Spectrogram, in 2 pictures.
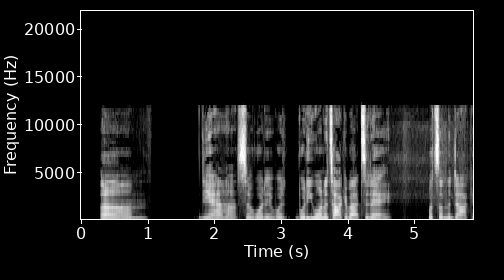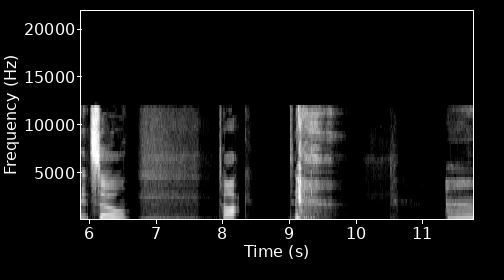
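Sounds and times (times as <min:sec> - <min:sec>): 
speech: 0:00.3 - 0:01.1, 0:01.8 - 0:07.1, 0:08.0 - 0:08.4, 0:09.0 - 0:09.3, 0:11.4 - 0:11.7
soft airy breathing into the microphone: 0:04.6 - 0:08.7, 0:10.1 - 0:11.2.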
